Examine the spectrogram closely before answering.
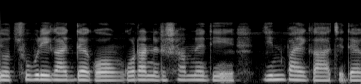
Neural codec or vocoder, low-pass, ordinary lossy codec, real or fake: none; 7.2 kHz; none; real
